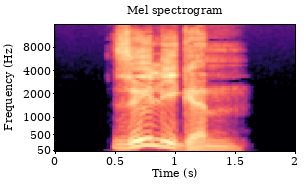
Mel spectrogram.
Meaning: strong dative masculine/neuter singular of söhlig
- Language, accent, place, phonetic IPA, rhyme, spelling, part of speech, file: German, Germany, Berlin, [ˈzøːlɪɡəm], -øːlɪɡəm, söhligem, adjective, De-söhligem.ogg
